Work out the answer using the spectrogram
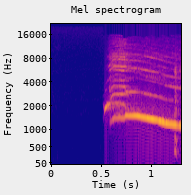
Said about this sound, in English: That was my swanny whistle that you played there.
